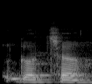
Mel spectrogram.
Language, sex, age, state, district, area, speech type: Odia, male, 45-60, Odisha, Balasore, rural, read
